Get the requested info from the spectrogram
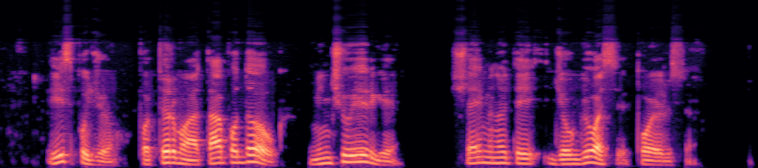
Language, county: Lithuanian, Tauragė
